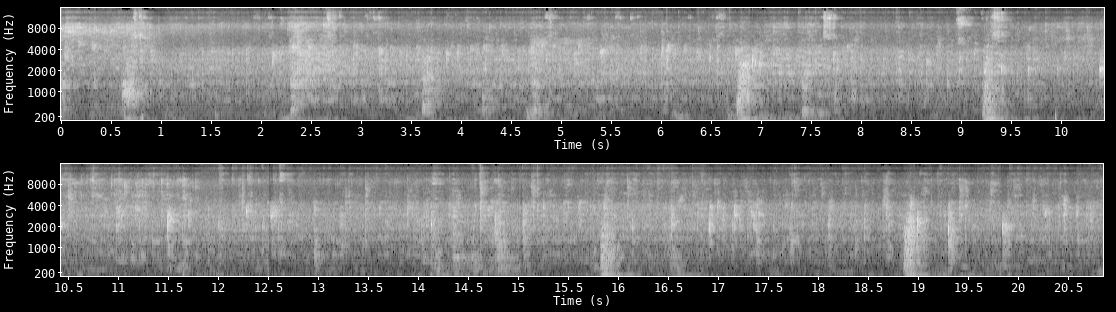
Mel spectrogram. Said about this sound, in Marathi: काय एवढे जास्त तेल टाकून नाही तर थोडेच तेलामध्ये तळते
